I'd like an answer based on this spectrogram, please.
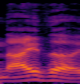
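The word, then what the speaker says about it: neither: 당연히 안 되고 C needer Thank you 됐죠 이게 이제 영국식이나 호주로만 나이다 이렇게 발음되기도 하는데요 둘 다 싫습니다 감사합니다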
